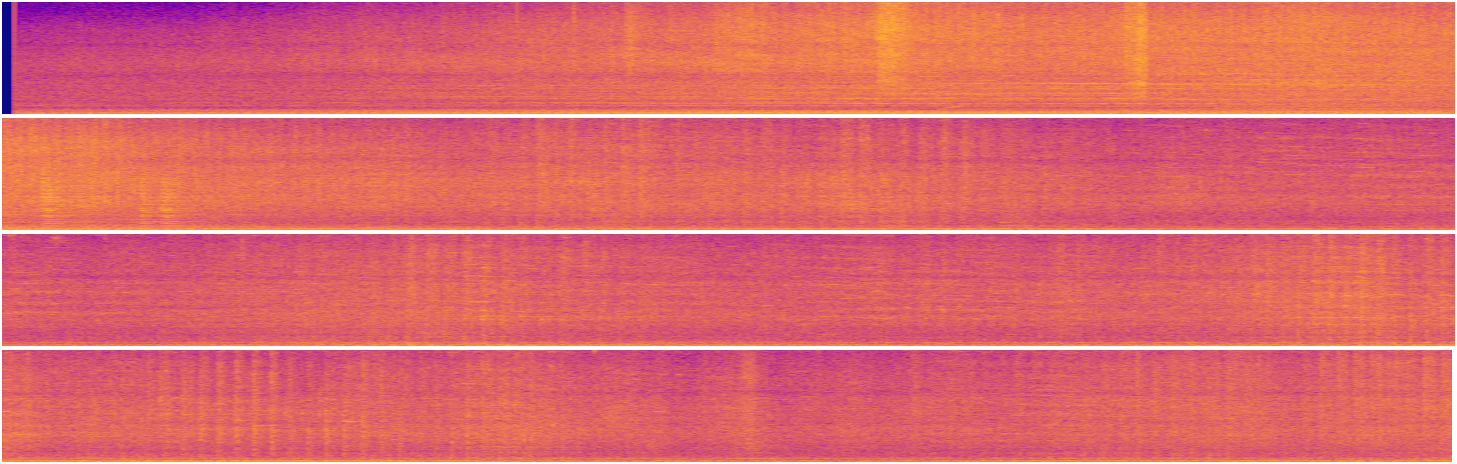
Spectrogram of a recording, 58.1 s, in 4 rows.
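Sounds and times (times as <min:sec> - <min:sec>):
rolling noise of freight cars: 0:00.1 - 0:58.0.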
